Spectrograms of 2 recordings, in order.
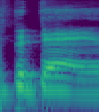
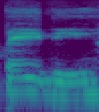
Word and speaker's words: Bidet: And by the way, his name is Bidet. That's how you pronounce it. It's not Beatty. It is Bidet.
